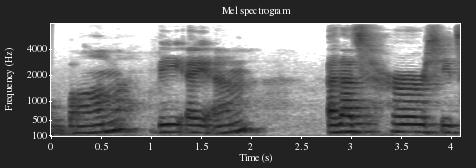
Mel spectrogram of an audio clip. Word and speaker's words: BAM: And now we'll sound the seed syllable BAM, B-A-M, and that's her seed syllable.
